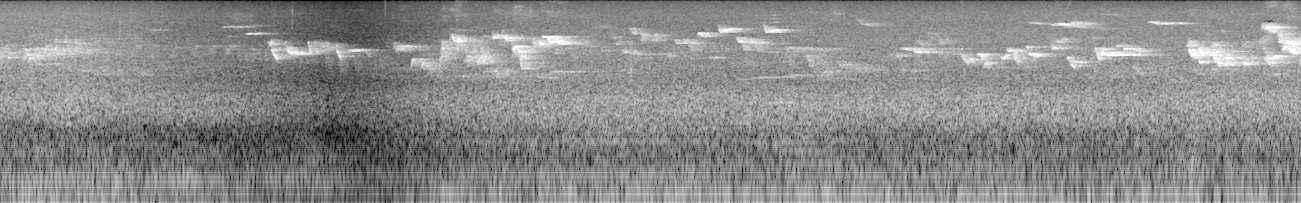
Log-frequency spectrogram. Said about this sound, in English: I can hear robins, mostly.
